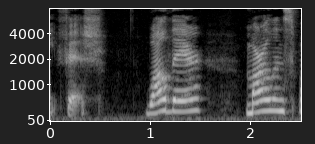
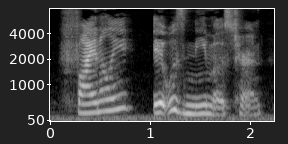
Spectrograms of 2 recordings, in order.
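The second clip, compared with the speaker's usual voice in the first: ordinary delivery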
